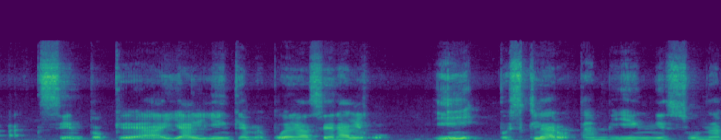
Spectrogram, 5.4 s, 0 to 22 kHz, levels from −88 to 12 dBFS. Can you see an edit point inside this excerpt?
yes; 1 cut; at 3.2 s

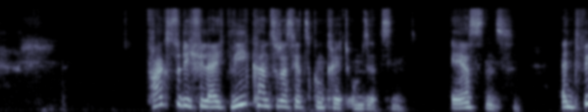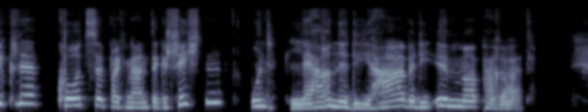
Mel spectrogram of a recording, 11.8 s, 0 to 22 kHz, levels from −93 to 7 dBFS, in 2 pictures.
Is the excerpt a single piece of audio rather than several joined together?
yes; 0 cuts

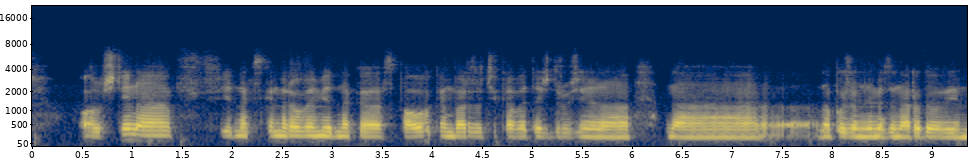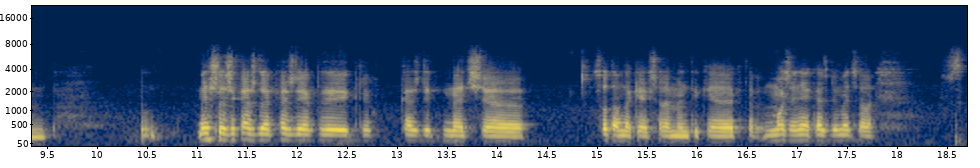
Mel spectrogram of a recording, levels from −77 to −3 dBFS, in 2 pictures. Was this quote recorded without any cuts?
yes; 0 cuts

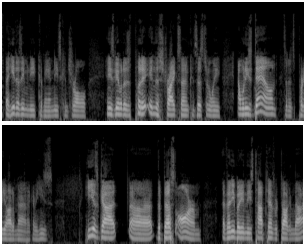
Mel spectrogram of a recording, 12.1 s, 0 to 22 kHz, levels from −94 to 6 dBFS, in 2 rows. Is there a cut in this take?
yes; 1 cut; at 5.6 s

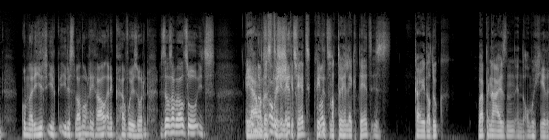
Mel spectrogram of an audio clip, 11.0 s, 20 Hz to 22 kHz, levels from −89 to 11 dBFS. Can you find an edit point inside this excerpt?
no; 0 cuts

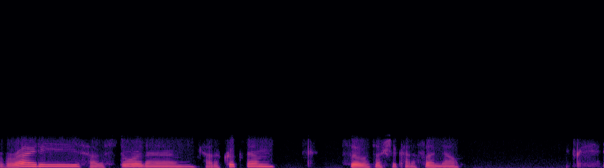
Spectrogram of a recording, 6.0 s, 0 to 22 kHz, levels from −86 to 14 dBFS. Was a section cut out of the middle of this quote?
no; 0 cuts

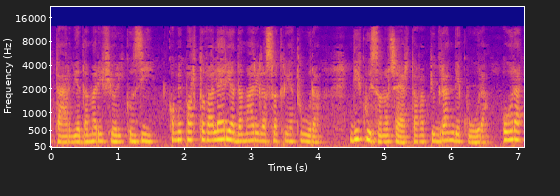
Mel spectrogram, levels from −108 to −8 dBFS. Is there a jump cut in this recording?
no; 0 cuts

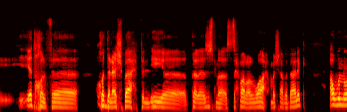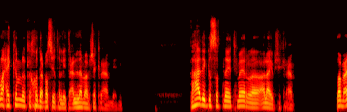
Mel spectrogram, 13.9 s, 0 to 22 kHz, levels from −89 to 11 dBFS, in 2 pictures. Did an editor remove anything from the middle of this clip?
no; 0 cuts

